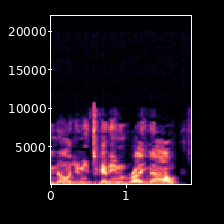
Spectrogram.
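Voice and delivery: high-pitched urgent command, imitated; urgent order. Boatman ordering the tired swimmer aboard, urgent retold command. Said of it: "the guy starts screaming".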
